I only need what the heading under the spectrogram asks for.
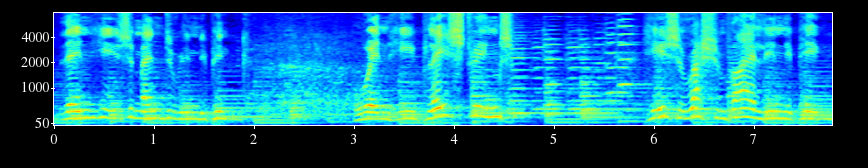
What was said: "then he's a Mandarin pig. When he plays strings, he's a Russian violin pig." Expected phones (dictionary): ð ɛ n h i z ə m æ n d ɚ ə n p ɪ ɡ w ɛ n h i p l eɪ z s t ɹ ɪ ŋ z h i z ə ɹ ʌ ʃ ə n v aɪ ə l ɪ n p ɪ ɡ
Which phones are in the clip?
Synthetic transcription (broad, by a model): ð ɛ n h i z ə m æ n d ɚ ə n p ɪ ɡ w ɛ n h i p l eɪ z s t ɹ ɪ ŋ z h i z ə ɹ ʌ ʃ ə n f aɪ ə l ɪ n p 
